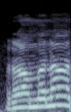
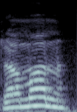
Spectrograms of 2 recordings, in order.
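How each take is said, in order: First: रमना with a clear final a; रमना, the n followed by an open a; wrong pronunciation. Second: रमन ending on a bare n; रमन said without a final a; correct pronunciation. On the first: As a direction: say रमना with the extra vowel at the end. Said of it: "रमना नहीं". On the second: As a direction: close रमन on the n with no vowel. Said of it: "न के बाद अ नहीं हो रहा है". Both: Shown as a demonstration.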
